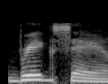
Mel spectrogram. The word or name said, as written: brigsail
